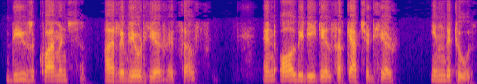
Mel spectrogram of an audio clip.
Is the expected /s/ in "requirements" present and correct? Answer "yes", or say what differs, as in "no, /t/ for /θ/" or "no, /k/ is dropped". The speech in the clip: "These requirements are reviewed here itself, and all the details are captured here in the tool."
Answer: yes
